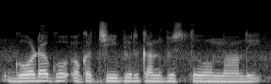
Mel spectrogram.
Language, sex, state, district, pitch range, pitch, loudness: Telugu, male, Telangana, Mahabubabad, 140-155 Hz, 150 Hz, -16 LUFS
